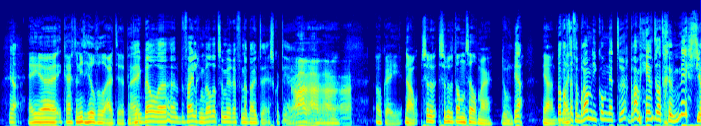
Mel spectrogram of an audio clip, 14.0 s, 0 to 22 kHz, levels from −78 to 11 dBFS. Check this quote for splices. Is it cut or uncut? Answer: uncut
